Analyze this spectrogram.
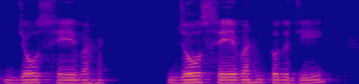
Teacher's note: ਹਾਹੇ ਦਾ ਉਚਾਰਨ ਇੱਥੇ ਹਲਕਾ ਆਏਗਾ। ਜਦੋਂ ਬਹੁਵਚਨੀ ਕਿਰਿਆ ਅੰਤ ਹਾਹੇ ਨੂੰ ਸਿਹਾਰੀ ਨਾਲ ਹੁੰਦੀ ਹੈ, ਉਚਾਰਨ ਉਸ ਦਾ ਦੁਲਾਵਾਂ ਵਾਲੇ ਪਾਸੇ ਨੂੰ ਜਾਂਦਾ ਹੈ, ਪਰ ਹਾਹੇ ਦਾ ਉਚਾਰਨ ਹਲਕਾ ਉੱਥੇ ਆ ਜਾਂਦਾ।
